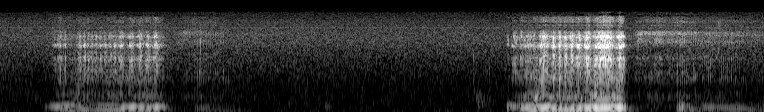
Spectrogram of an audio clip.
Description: Coco, our beloved and lazy Basset hound is catching some shut eye on the couch, snoring her head off.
